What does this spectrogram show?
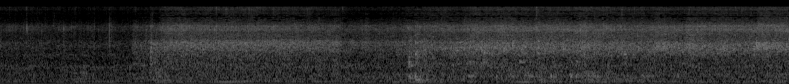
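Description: Marinated mutton mince frying on a hot tawa with onion and tomato in oil, a steady sizzle that grows louder about a second and a half in.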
